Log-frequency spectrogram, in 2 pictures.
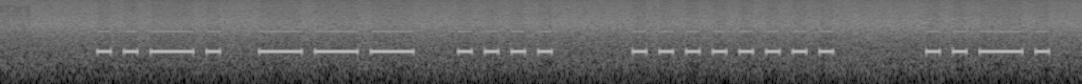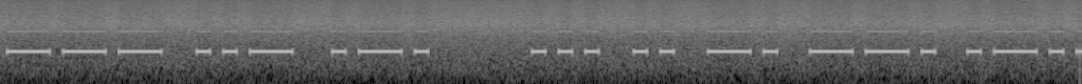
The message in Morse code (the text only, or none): FOH <HH> FOUR …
